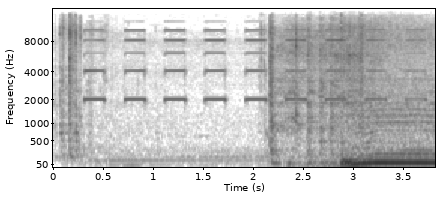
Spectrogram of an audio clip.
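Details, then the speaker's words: 2005 Chrysler Crossfire that stalled after about 10 minutes, now with a replacement crankshaft position sensor and battery cable reconnected: evenly spaced chime beeps, a short crank, then it fires at once into a steady, even idle. Normal start. "Woohoo! Sweet. So I'm going to let it run a little bit, let it charge up."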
